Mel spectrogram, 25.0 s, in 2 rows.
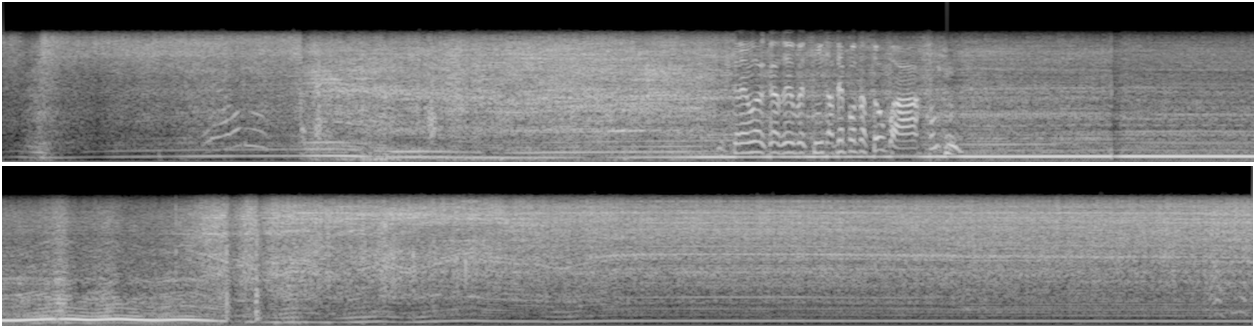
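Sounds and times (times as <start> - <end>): car engine running: 0.0 - 25.0
thump: 14.7 - 15.2.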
